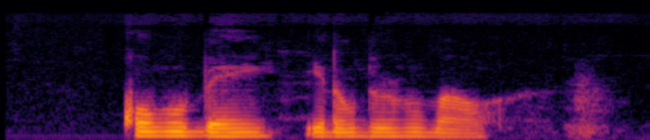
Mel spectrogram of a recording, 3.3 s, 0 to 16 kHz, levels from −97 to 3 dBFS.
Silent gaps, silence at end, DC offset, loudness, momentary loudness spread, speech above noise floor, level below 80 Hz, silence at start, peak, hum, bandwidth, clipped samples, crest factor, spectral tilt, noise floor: none; 0.25 s; under 0.1%; -24 LUFS; 10 LU; 47 dB; -54 dBFS; 0.65 s; -6 dBFS; none; 3.9 kHz; under 0.1%; 20 dB; -11 dB/octave; -70 dBFS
